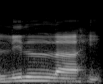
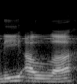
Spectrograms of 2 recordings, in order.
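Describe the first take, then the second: First: লিল্লাহি run together with no আ sound; teacher gives লিল্লাহি fused, the a dropped; joined lillahi. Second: লি আল্লাহ with the আ sounded apart, unjoined; teacher says লি আল্লাহ with the a kept, as the wrong way; separate li and Allah. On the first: Teacher shows students the joined form, falling at the end. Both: Shown as a demonstration. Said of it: "আমি আ তো উচ্চারণ করবো না".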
